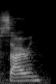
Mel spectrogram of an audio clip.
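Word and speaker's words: Seiren: i think it was siren right it's pronounced like a siren the the deadly song mermaids siren isle of siren i'll try to remember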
